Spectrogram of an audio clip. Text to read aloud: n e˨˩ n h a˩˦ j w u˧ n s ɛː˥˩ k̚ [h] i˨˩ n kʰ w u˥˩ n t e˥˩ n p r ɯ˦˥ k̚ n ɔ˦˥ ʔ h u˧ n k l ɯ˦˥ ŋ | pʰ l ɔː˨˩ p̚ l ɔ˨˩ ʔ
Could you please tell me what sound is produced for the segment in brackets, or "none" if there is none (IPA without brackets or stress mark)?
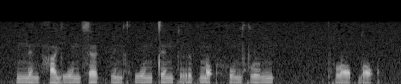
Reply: p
